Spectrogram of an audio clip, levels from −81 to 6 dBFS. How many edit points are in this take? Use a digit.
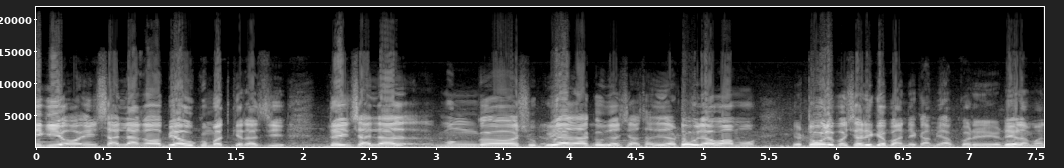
0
